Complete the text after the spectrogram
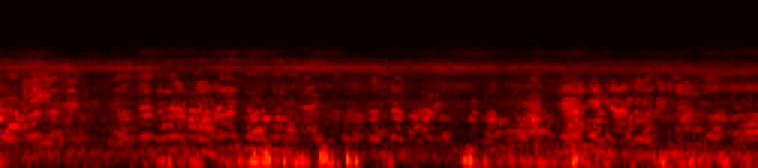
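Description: Young men talk and call out to one another at a distance outdoors.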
